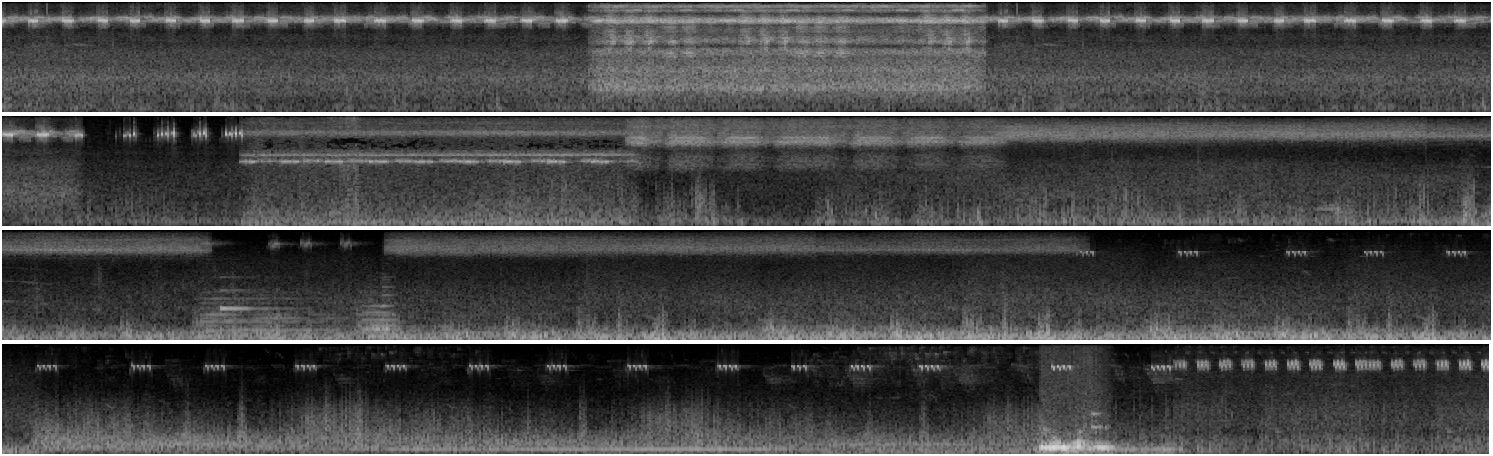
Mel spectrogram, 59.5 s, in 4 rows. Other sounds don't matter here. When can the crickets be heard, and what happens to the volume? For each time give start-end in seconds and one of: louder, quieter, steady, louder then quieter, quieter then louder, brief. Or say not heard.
0.0-59.4 quieter then louder.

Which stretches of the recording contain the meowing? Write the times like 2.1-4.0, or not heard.
55.0-55.9.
